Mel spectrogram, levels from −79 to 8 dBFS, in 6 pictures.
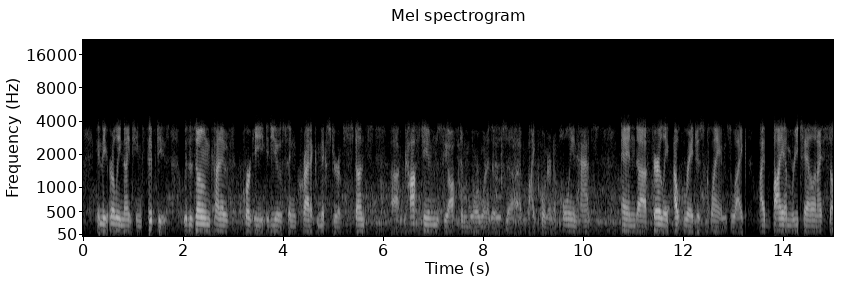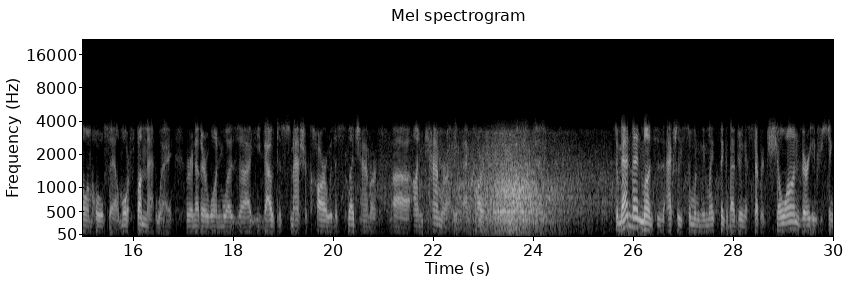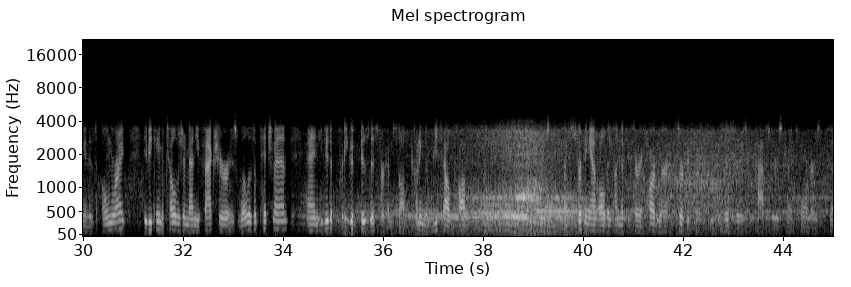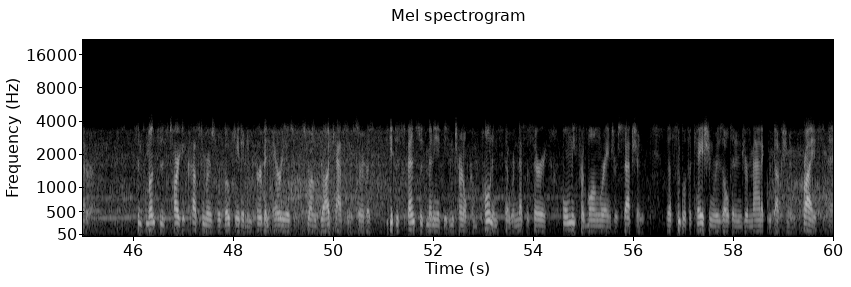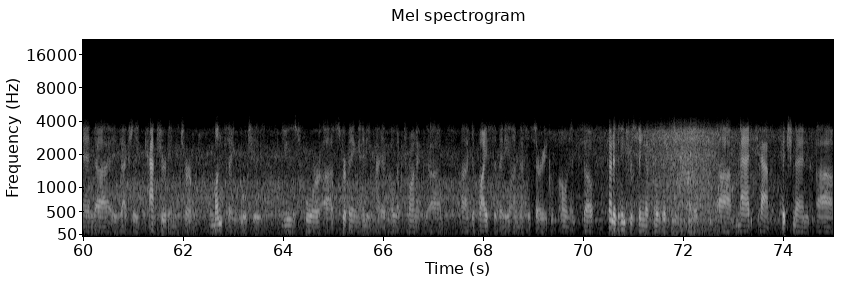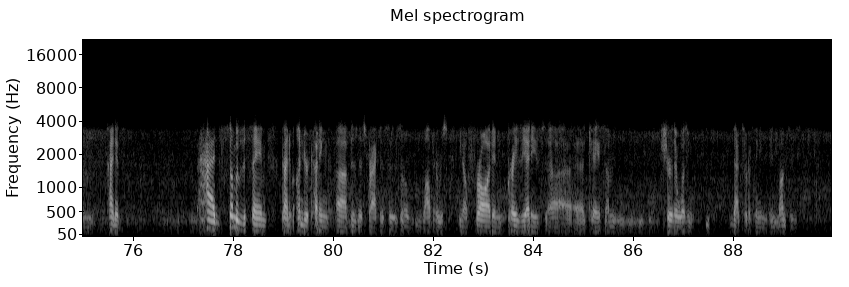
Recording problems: phone-call audio; poor line; nothing above 3.5 kHz
traffic noise; loud; throughout; 3 dB below the speech

